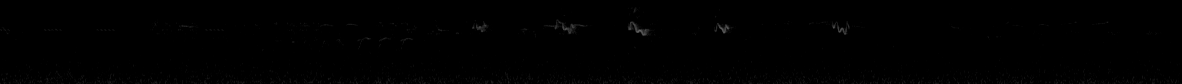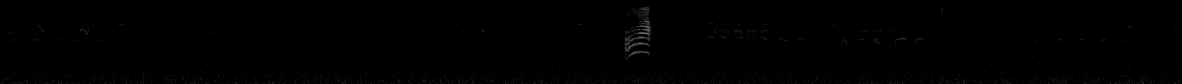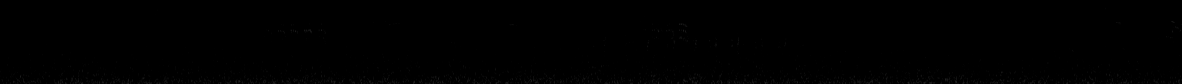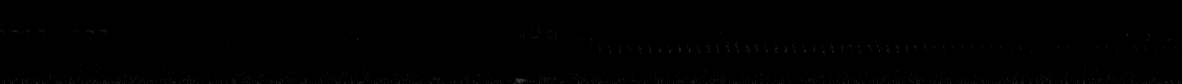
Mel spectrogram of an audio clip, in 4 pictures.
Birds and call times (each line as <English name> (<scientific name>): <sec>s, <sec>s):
Gray-backed Camaroptera (Camaroptera brevicaudata): 18.2s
